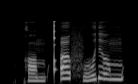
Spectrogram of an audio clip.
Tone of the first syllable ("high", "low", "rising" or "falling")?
low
